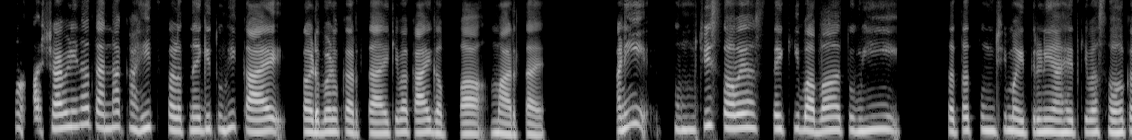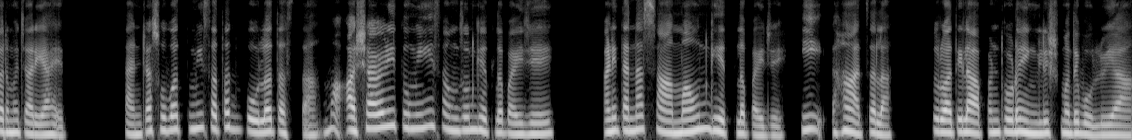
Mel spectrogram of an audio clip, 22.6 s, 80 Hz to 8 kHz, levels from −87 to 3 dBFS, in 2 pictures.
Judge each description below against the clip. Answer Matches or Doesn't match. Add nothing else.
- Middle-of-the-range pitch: Doesn't match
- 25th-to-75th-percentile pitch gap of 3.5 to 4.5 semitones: Matches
